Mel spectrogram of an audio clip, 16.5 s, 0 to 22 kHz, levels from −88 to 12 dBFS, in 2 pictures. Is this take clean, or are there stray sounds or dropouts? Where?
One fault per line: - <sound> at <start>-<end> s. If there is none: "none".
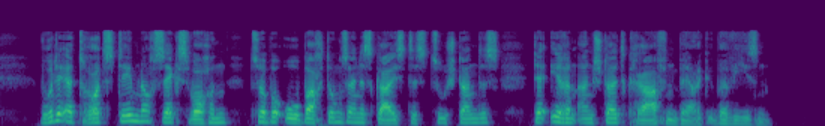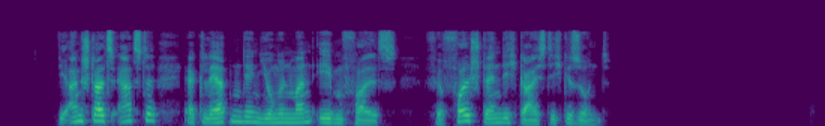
none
